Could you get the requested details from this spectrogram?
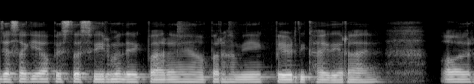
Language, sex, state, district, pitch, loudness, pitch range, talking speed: Hindi, male, Uttarakhand, Tehri Garhwal, 115 Hz, -16 LUFS, 115-120 Hz, 265 wpm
